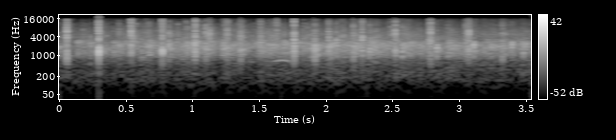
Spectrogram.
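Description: An audience at a Hall of Fame ceremony claps, a dense patter of applause filling the room, with voices talking over it.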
